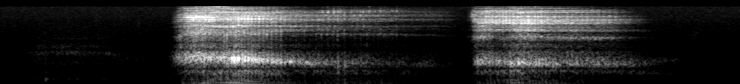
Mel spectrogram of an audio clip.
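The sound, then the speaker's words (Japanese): A voice imitates a man snoring as he lies down on a futon after eating and falls asleep: two drawn-out, raspy snores, the first longer and rougher, the second slightly softer, with no other sounds around them. “横になった途端に、といびきをかいて寝だしたんじゃ。”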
